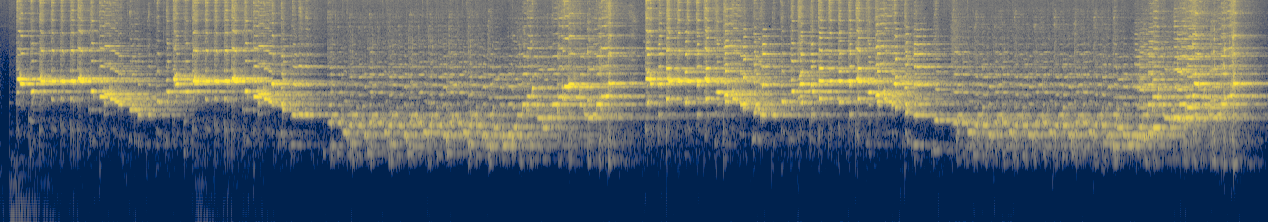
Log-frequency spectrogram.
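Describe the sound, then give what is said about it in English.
A flute plays the bright, chirping bird melody from Prokofiev's Peter and the Wolf: quick trills and fast descending runs, high and agile, with repeated phrases sweeping down and back up, all without any voices. “I'm going to write the definitive bird flute excerpt”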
